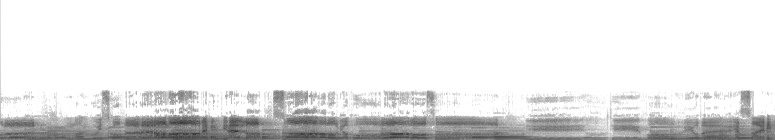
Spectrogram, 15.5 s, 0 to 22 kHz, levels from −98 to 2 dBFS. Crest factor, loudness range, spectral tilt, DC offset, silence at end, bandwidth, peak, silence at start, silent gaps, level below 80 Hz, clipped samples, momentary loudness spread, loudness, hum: 20 dB; 13 LU; -1 dB/octave; under 0.1%; 0 s; 8 kHz; -12 dBFS; 0 s; none; -66 dBFS; under 0.1%; 16 LU; -30 LUFS; none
